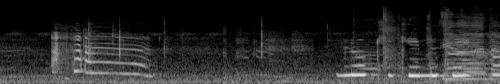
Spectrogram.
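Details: A small cat meows at people who greet it on a street in Korea while a mother cat rests nearby. One clear meow starts high and slides downward, followed by faint street background and later some tonal musical notes.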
